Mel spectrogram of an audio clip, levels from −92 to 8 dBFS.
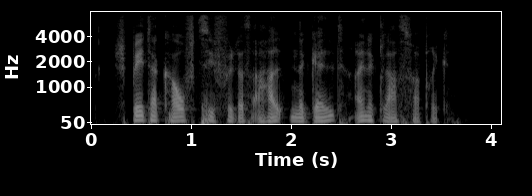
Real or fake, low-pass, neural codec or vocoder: real; 7.2 kHz; none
